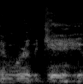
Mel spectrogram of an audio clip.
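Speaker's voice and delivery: very deep, very hushed, soft action-hero voice after pause. Quoting a movie line with a pause first: Adrien Brody deep action voice. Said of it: "Adrian Brody doing his best deep voice guy".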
